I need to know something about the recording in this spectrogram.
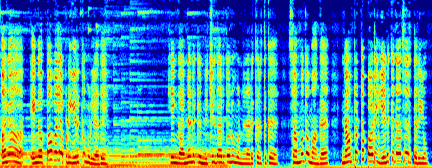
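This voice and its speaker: An earnest, pleading family-minded woman in her thirties, very high voice, serial drama with distant, dull sound and music behind. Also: animated, brisk, pauses often. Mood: pained. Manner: pleading, respectful, repeatedly says "sir". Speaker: lead character in a TV serial. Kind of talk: television serial acting. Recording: distant dull TV audio with background score.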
